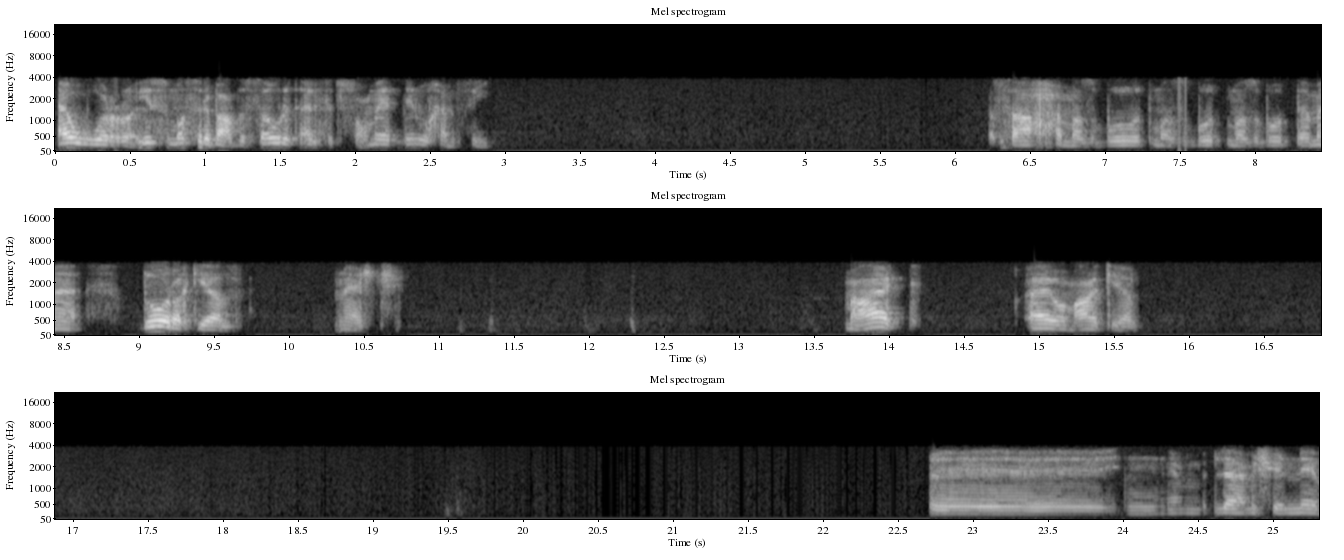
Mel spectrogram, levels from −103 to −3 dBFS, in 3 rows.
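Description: At 0.40 s, then 7.49 to 7.54 s, bit errors on the digital phone line flip bits in individual A-law samples, so single samples jump to wrong values. The first is a single brief burst of errors; the second, at a higher error rate, is a brief crackle over the band-limited telephone speech.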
